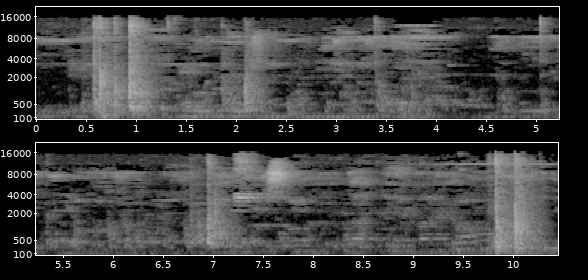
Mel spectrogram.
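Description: Foosball game in play: sharp clacks of the ball being struck by the rod players and knocking against the table, a cluster about a second in, another near two seconds, one near seven seconds and a loud one near the end, over a background murmur.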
